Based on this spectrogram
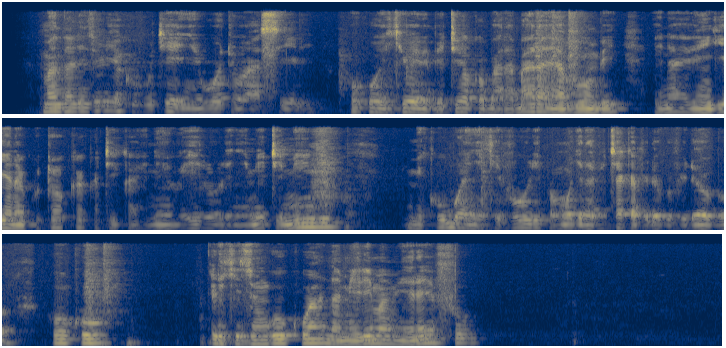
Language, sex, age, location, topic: Swahili, male, 25-35, Dar es Salaam, agriculture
